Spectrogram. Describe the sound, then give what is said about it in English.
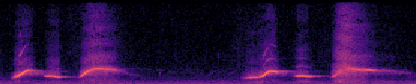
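A person whistles an imitation of a whippoorwill call twice, each a quick three-part phrase of rising and falling notes ending on a long high note, clear with a pause between. “You know how a whippoorwill sounds? Sounds something like whippoorwill, doesn't it?”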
